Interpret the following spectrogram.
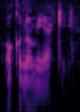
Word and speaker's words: okonomiyaki: 5 six different sounds so it's a six syllable word at least by Japanese syllable standards and this sound is o noaki or okonomiyaki now this is actually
